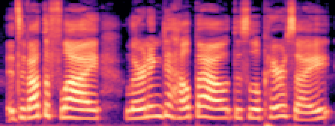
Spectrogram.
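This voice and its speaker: A young woman with a slightly high voice chats on a podcast, curious and full of questions, laughing easily. The sound is close and dry with no room echo. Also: fairly quick, sharp tone, smooth. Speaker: podcast co-host asking questions. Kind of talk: casual chat.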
